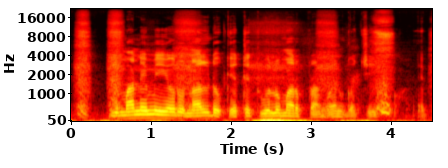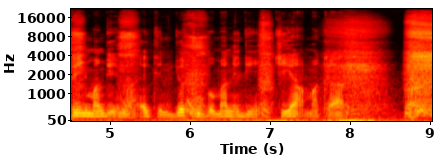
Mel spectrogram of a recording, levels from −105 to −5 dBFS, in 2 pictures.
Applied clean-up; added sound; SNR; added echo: none; Breathing; -3 dB; none.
